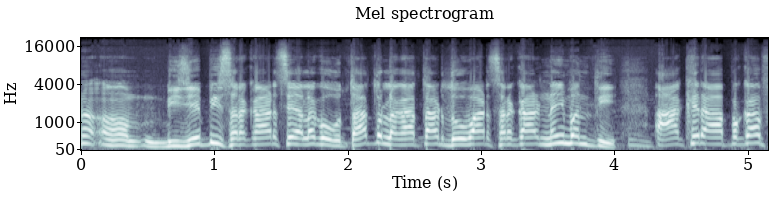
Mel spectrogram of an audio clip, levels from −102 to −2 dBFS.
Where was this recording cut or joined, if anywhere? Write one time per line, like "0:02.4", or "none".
0:04.1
